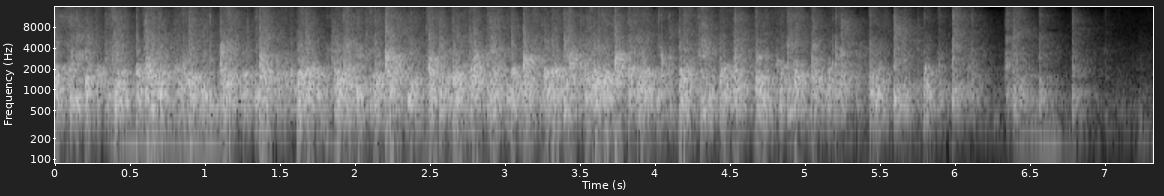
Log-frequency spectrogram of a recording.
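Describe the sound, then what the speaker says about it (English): An audience at a poetry reading event claps in a brief, dense burst of applause that stays loud for several seconds, then thins out into scattered claps and fades to quiet. "So maybe we just give a very quick round of applause"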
